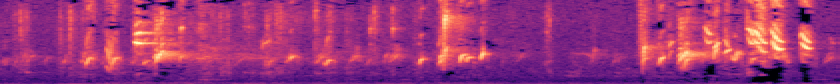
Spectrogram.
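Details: Caged European goldfinch call used to motivate another goldfinch to sing: bursts of bright, twittering high notes with sharp metallic accents, in three clusters separated by short pauses.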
